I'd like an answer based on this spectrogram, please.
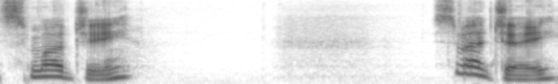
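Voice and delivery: put-on English accent. Checking a smudged CD disc, in a put-on English accent. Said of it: "Sound English when I talk like that".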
